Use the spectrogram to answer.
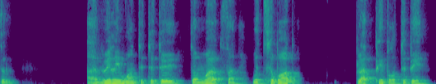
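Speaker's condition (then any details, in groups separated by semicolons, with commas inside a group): Cerebral palsy; voice tires at times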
